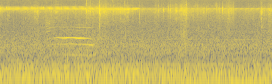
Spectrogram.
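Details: A Savannah cat watching a stork it seems eager to catch, with birds and ducks close by, gives a single clear, drawn-out meow near the start, followed by a low background hum and faint clicks.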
